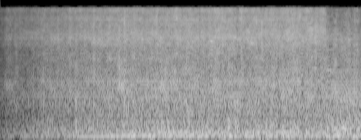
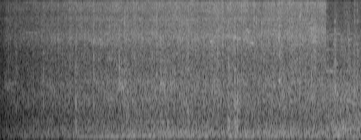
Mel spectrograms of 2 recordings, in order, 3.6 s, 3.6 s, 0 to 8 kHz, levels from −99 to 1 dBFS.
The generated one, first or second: first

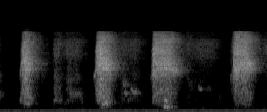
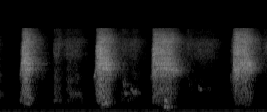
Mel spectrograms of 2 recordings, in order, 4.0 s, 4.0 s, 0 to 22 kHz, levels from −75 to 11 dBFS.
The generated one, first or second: second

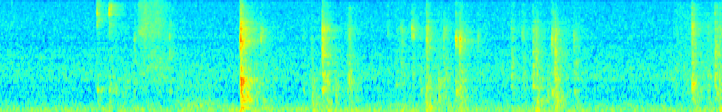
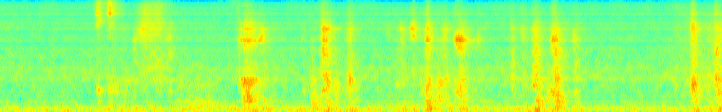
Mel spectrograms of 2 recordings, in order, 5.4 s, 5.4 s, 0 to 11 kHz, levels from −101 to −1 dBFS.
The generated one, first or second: second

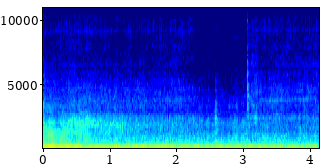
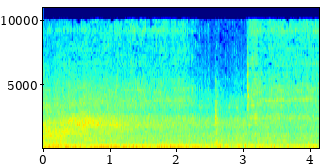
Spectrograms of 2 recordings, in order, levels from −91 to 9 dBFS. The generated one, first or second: first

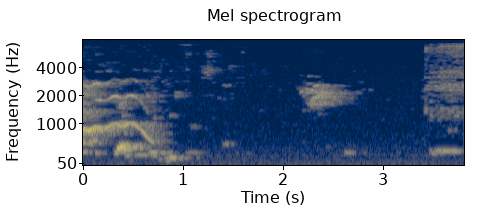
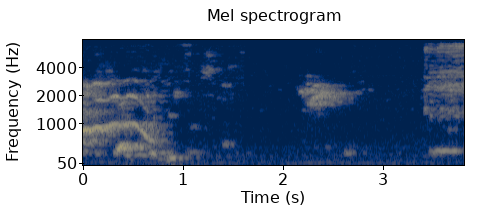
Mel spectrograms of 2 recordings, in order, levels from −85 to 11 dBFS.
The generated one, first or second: second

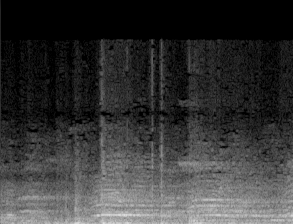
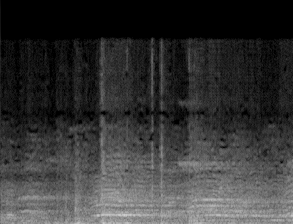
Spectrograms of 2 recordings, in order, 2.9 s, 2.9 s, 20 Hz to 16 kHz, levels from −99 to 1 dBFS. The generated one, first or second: second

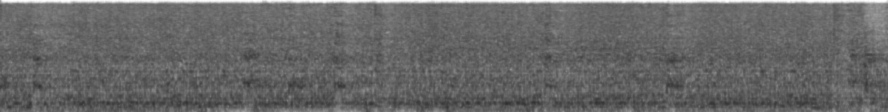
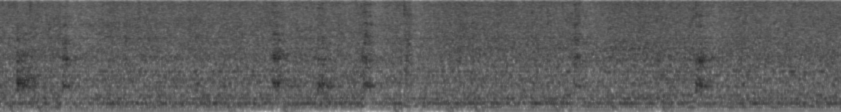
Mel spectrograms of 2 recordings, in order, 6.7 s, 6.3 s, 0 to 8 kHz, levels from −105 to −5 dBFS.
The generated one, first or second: first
